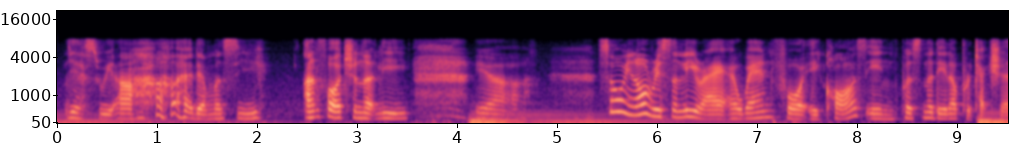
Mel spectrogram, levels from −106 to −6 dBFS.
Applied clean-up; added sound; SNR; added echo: none; Bowed string instrument; 14 dB; none.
